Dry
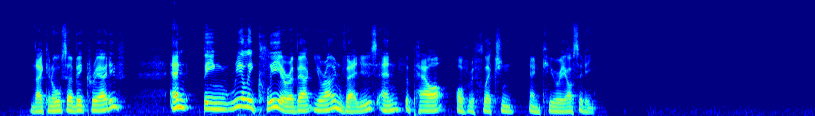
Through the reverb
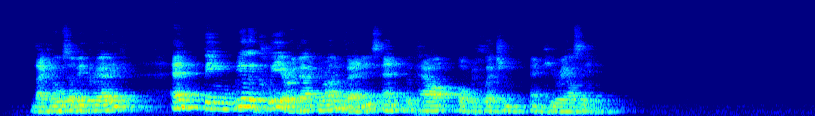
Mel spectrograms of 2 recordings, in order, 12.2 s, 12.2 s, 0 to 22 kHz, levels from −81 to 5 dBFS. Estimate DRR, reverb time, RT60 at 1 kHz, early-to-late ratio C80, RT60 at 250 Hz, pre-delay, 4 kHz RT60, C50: −8.5 dB, 1.1 s, 1.0 s, 3.0 dB, 1.2 s, 12 ms, 0.65 s, 0.0 dB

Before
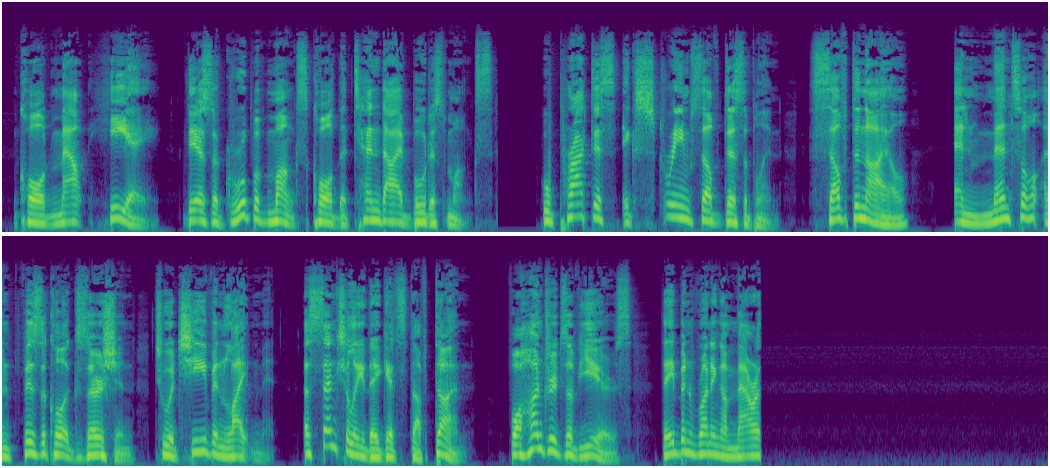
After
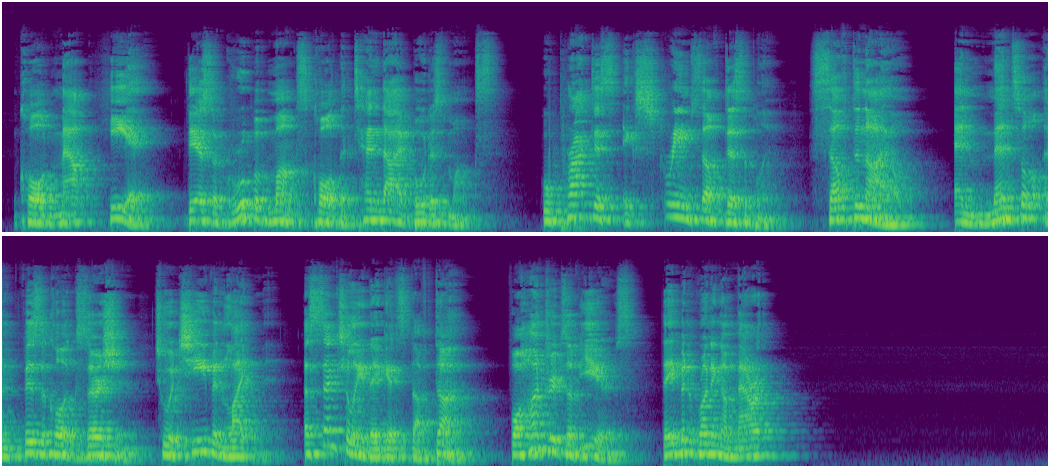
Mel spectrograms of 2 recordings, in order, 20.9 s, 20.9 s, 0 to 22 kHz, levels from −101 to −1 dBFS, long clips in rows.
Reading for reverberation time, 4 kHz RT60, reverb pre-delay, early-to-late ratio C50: 0.65 s, 0.35 s, 34 ms, 5.0 dB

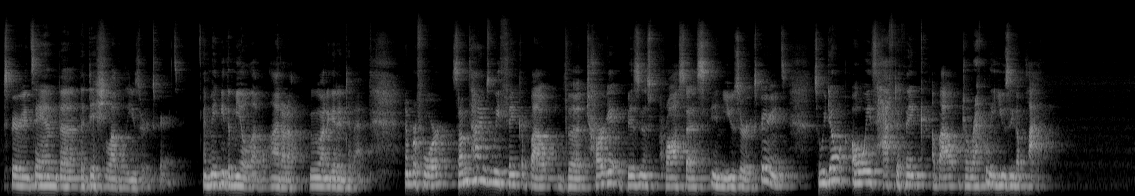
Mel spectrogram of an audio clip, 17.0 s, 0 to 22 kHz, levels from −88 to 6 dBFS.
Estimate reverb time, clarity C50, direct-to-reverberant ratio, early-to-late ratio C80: 0.80 s, 6.5 dB, 3.5 dB, 9.5 dB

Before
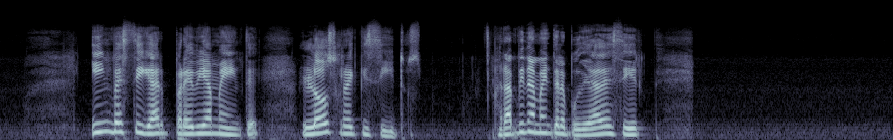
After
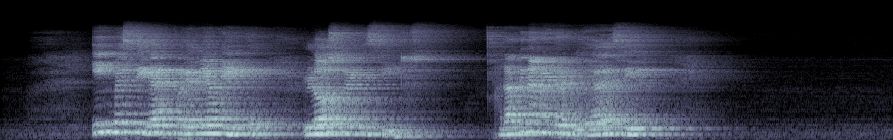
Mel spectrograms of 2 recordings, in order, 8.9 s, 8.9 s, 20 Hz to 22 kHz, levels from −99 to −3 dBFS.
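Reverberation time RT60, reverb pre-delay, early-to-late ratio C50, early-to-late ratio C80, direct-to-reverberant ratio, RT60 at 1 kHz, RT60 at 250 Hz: 1.4 s, 16 ms, −3.0 dB, 0.0 dB, −8.0 dB, 1.4 s, 1.4 s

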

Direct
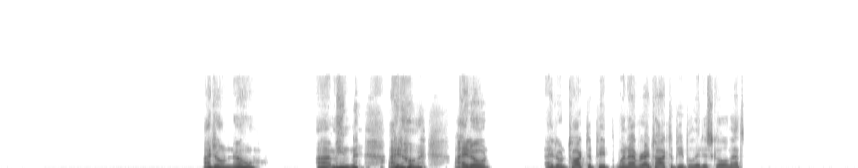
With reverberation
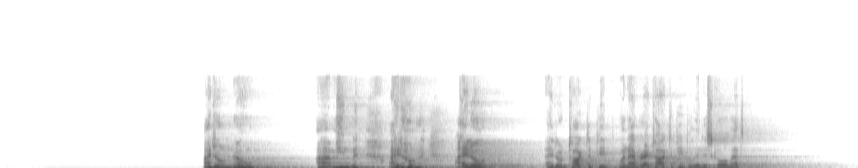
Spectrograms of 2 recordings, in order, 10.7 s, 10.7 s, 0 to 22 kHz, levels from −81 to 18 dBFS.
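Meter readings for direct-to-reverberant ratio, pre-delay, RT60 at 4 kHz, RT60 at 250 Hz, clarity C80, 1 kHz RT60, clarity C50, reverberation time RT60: 8.5 dB, 5 ms, 1.9 s, 2.0 s, 11.0 dB, 2.0 s, 10.0 dB, 2.0 s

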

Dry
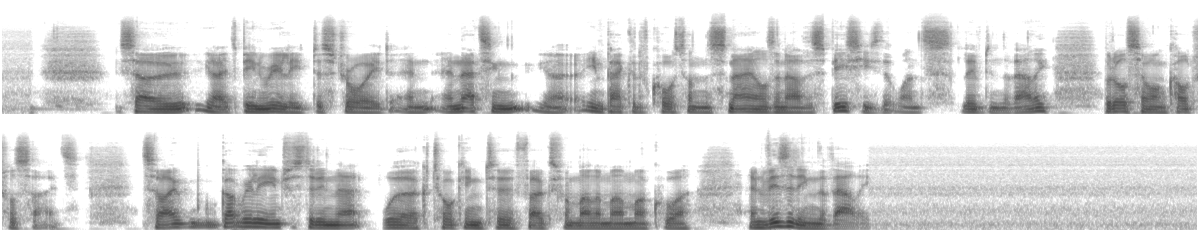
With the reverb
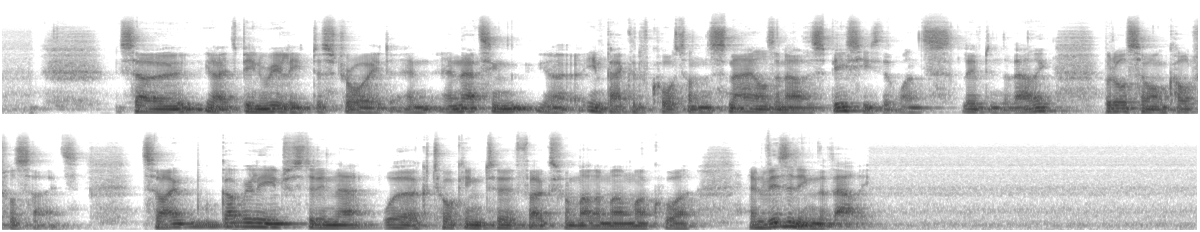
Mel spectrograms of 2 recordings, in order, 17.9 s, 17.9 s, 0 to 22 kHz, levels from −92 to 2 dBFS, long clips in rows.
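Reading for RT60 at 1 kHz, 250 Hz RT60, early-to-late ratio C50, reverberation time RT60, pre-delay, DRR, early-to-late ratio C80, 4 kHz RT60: 0.40 s, 0.80 s, 15.0 dB, 0.45 s, 3 ms, 9.0 dB, 19.5 dB, 0.40 s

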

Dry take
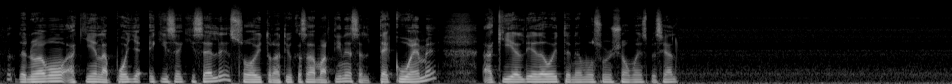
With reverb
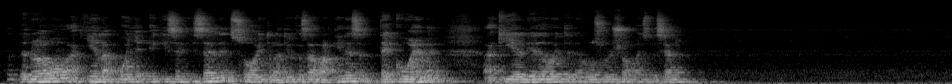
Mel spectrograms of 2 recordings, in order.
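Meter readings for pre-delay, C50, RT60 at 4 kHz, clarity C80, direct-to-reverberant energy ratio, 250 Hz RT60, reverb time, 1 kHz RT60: 3 ms, 5.0 dB, 0.45 s, 9.0 dB, −4.5 dB, 0.80 s, 0.60 s, 0.60 s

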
